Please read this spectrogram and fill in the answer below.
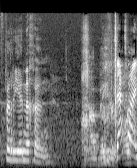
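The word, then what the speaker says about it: Vereeniging: So the actual pronunciation is verenigen.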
